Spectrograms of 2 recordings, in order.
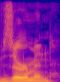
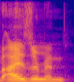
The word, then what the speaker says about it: Yzerman: of people who are not hockey people don't pronounce it correctly. Steve Zerman. God damn it. Steve Yzerman.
